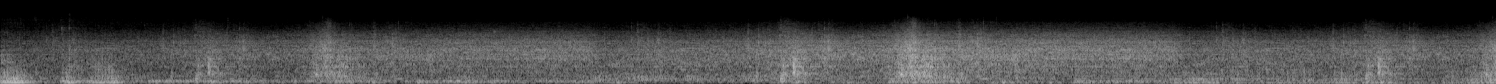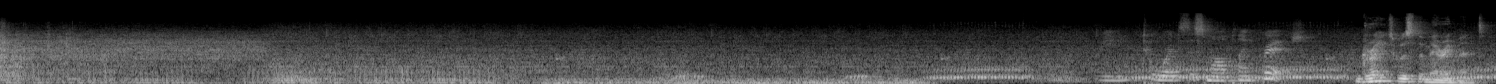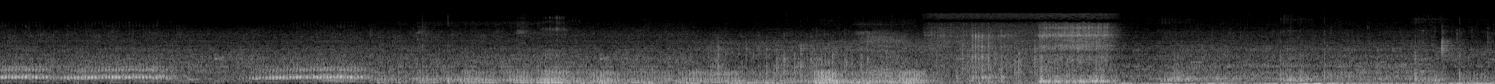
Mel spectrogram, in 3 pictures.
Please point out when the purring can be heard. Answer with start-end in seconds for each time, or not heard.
0.0-44.8.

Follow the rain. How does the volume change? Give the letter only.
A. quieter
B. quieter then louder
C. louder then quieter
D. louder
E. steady
A.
